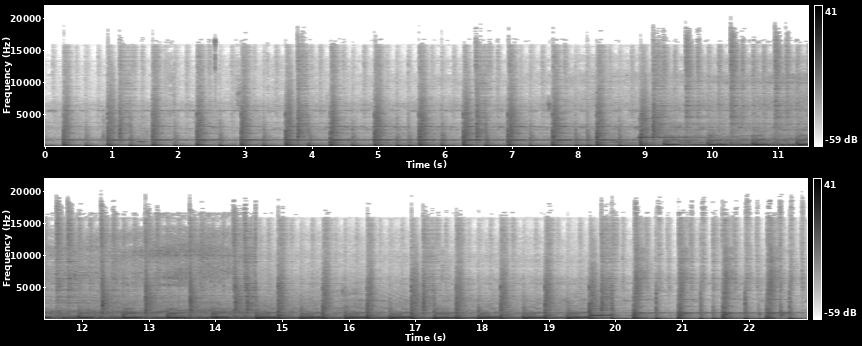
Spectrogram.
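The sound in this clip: Jolly music played from a record, with a steady driving beat of pulsing percussion and held melodic tones. The arrangement shifts partway through and the beat keeps going at an even loudness, with no voices over it.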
